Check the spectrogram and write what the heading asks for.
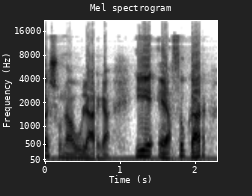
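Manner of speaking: usual speaking voice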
